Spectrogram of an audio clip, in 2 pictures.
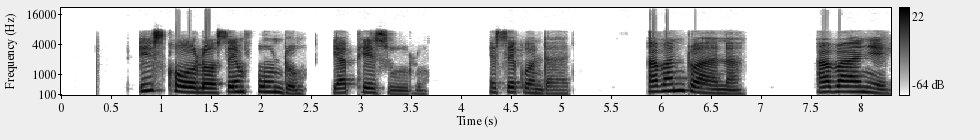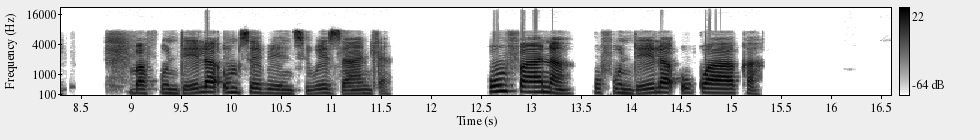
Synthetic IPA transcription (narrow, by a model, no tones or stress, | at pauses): isi̥kɔlɔseɱfundʱɔ | japʰezulu | ɛsɛkʰɔndʱaːri | aβantʼwana | aβaɲɛ | βafundʱɛlaʔum̩sɛβend͡zʱiwɛzaːnd͡ɮʱa | um̩fanaɣufundʱɛlaʔuɣwaːkʰa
